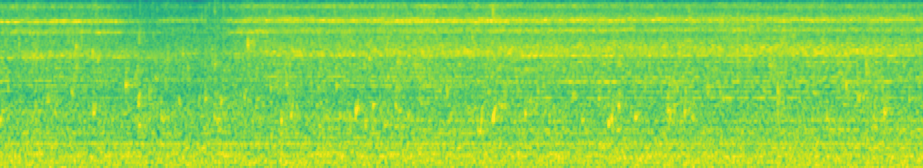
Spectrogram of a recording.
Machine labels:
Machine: pump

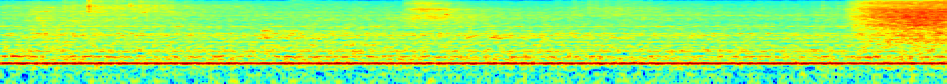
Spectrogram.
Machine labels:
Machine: pump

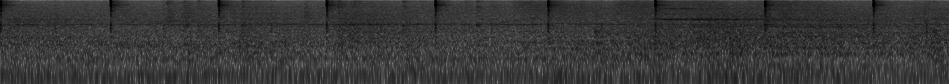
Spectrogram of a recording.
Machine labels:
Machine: valve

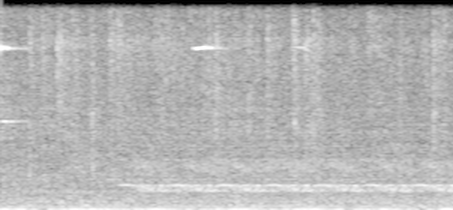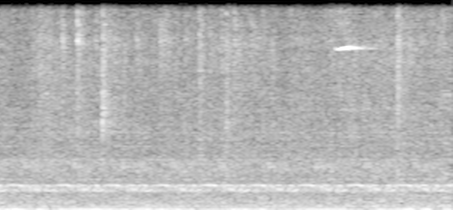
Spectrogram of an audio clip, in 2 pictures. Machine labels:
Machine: fan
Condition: abnormal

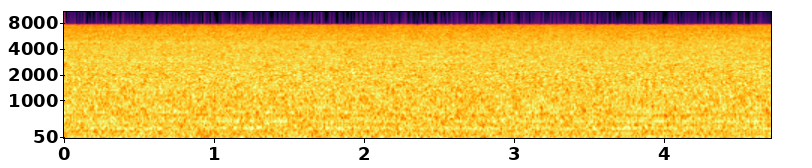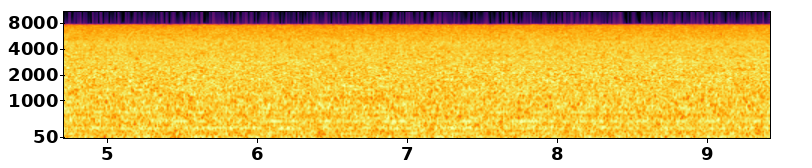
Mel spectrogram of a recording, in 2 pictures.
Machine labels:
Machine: fan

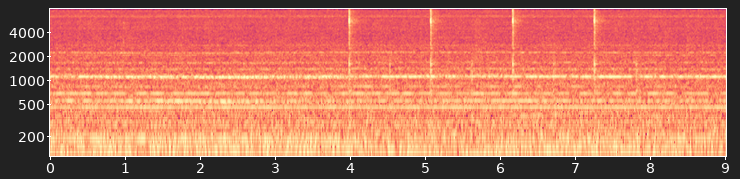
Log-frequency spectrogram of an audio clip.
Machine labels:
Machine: valve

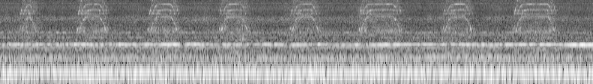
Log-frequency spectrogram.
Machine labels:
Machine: slide rail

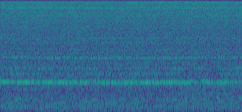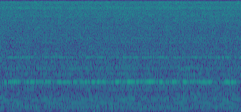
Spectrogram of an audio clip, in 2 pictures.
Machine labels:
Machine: slide rail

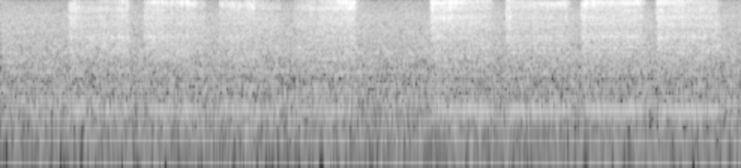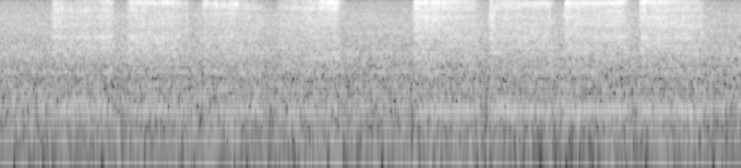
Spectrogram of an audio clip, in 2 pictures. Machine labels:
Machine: slide rail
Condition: abnormal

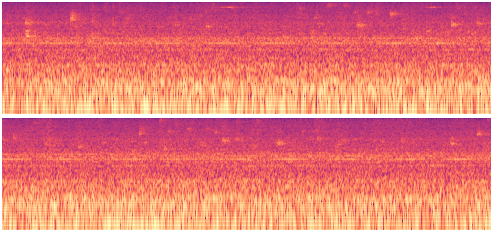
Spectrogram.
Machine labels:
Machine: pump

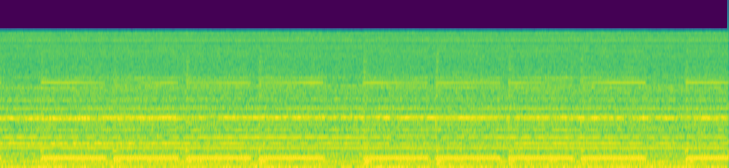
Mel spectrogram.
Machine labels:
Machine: slide rail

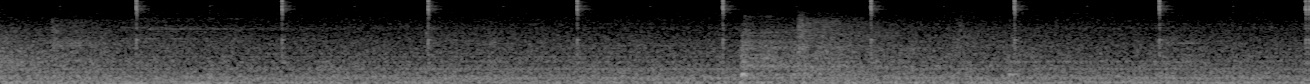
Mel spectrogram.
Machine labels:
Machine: valve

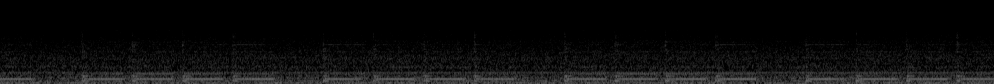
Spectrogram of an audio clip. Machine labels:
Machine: slide rail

